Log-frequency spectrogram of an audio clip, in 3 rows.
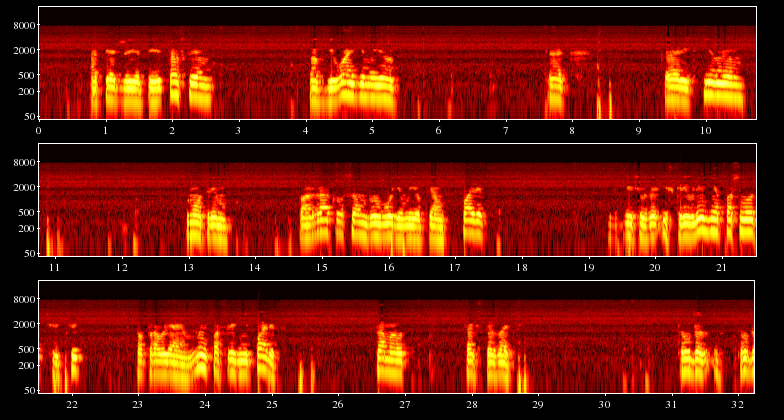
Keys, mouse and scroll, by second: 0.2 click, 0.7-2.1 middle drag, 3.1 right click, 4.6 click, 5.2 right click, 6.2 middle click, 7.6 click, 8.3 g, 9.9 click, 10.8 g, 11.8 click, 12.2 middle click, 13.6 click, 14.2 g, 15.1 click, 15.7 click, 16.1 g, 17.2 click, 17.7-18.8 middle drag, 19.4 g, 20.9 click, 21.7 g, 22.4 click, 23.4 click, 25.4 e, 27.9 click, 28.7 g, 30.2 click, 30.6-31.9 middle drag.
